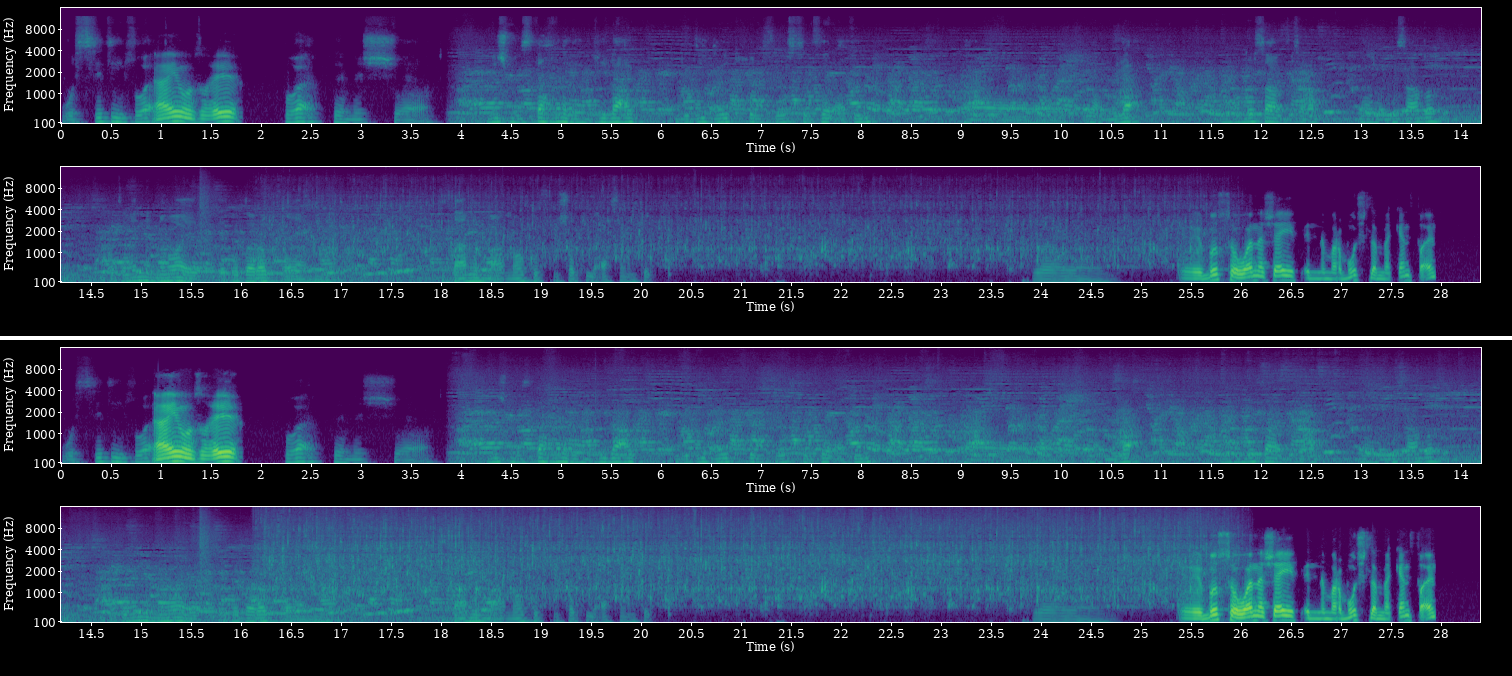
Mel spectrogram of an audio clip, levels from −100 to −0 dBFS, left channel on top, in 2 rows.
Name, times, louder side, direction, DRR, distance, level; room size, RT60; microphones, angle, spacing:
voice 1, 0.0-1.0 2.2-3.7 4.3-5.8 6.1-8.2 9.0-10.8 11.6-12.7 13.0-13.9 14.6-17.3 18.0-20.1 23.9-24.8, left 2 dB, 50° left, 1.3 m, -47 dB
voice 2, 0.9-1.8 25.4-27.9, right 6 dB, 50° right, 0.3 m, -28 dB
sound 1, 3.9-18.6, right 2 dB, 25° right, 3.1 m, -48 dB
sound 2, 16.1-26.1, right 9 dB, 80° right, 2.4 m, -50 dB
head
